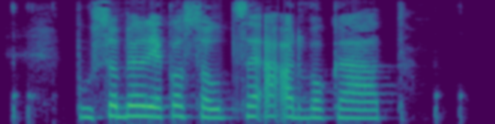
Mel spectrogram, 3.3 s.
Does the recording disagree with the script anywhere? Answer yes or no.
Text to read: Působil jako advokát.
yes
